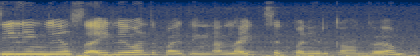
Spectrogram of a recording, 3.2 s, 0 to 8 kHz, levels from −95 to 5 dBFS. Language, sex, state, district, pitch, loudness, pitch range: Tamil, female, Tamil Nadu, Chennai, 245 Hz, -19 LUFS, 225-305 Hz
